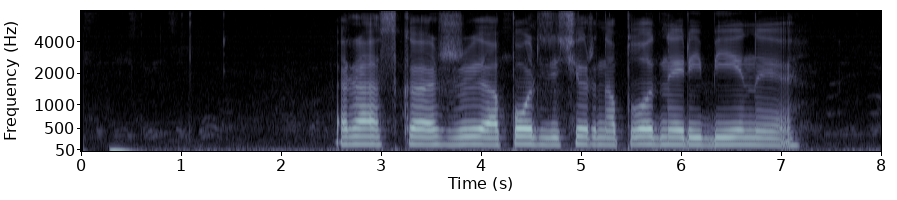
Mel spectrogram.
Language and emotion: Russian, neutral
